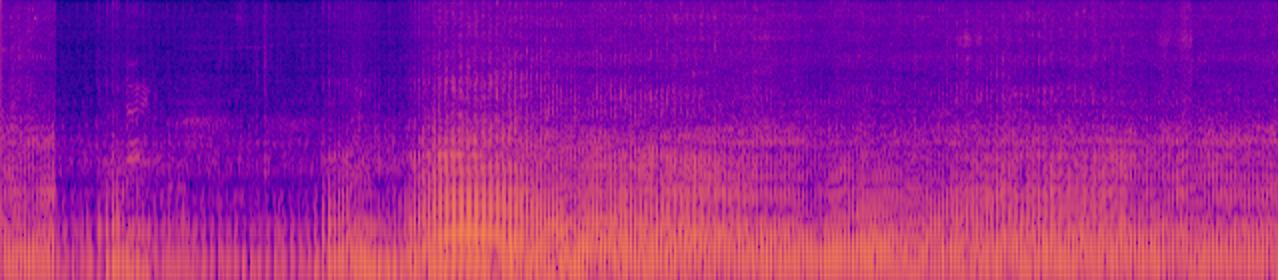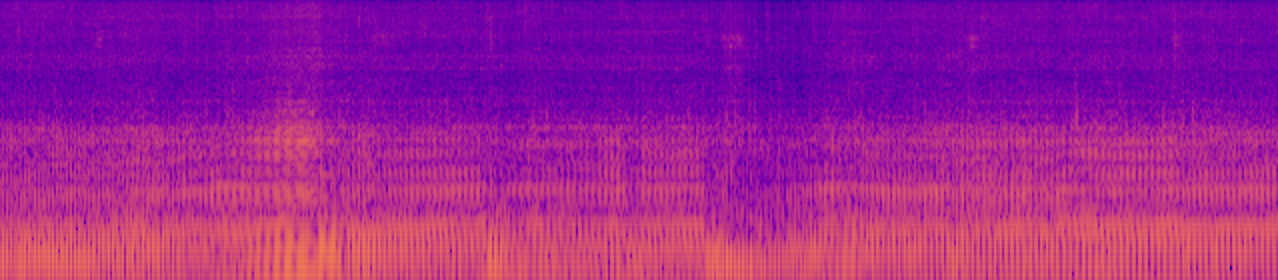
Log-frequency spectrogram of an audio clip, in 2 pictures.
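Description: A motorcycle rides over a rough off-road track in Rumli Valley, its engine droning steadily and loud with clattering jolts from the bumpy ground and small throttle swells, close up throughout after a quieter opening few seconds.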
